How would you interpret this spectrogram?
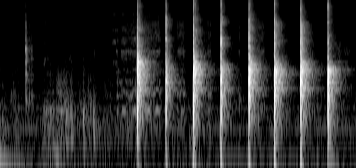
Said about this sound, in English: Guys, we gotta clap it up.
